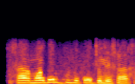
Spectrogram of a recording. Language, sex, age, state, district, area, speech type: Odia, male, 45-60, Odisha, Nabarangpur, rural, conversation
